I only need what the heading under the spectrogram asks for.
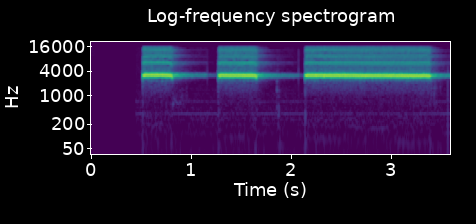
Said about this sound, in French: Bon, bah, c'est l'heure du coup de sifflet final. Il est temps de le siffler. Hein. C'est parti.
